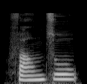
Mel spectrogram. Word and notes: 房租: fáng zū

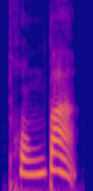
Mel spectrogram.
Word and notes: 同伴: tóng bàn

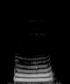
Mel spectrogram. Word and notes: 五: wǔ

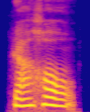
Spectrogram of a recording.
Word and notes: 然后: rán hòu

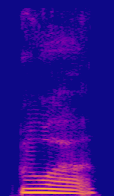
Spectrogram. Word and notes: 乱: luàn

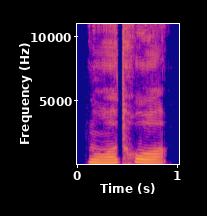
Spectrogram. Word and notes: 摩托: mó tuō

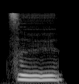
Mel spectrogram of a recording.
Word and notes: 子: zǐ

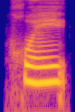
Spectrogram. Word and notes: 回: huí

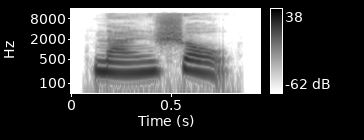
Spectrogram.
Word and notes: 难受: nán shòu

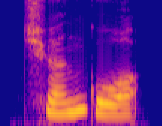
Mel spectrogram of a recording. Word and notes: 全国: quán guó

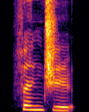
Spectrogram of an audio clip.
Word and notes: 分之: fēn zhī

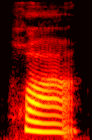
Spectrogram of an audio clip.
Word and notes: 化: huà

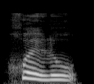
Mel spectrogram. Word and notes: 贿赂: huì lù

